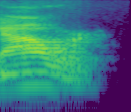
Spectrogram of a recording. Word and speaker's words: hour: ici dans ce mot le H est muet ? Du coup la prononciation donne an hour an hour an hour et non et hour an hour all ?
